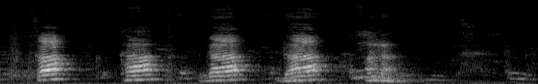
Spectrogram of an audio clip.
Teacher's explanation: का वर्ग में 5 वर्ण आते हैं। पांचों वर्णों को किस ध्वनि से बोला जाता है? कंठ ध्वनि से।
